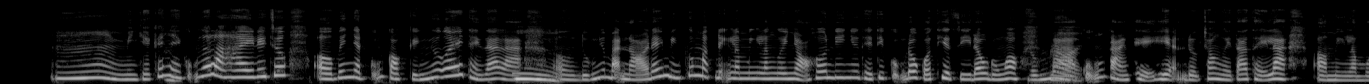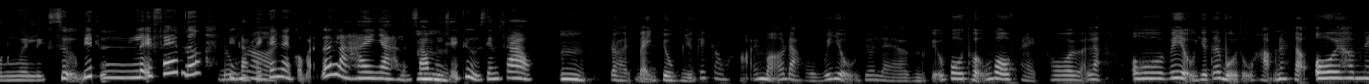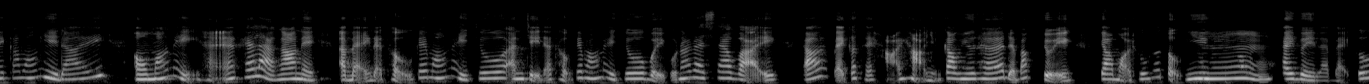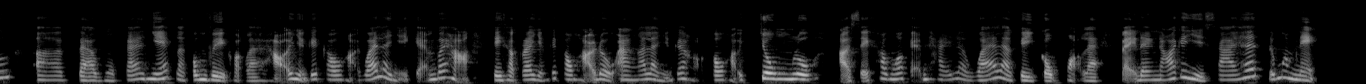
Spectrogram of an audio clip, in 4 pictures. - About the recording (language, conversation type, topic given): Vietnamese, advice, Làm sao để tôi dễ hòa nhập hơn khi tham gia buổi gặp mặt?
- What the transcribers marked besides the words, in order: none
